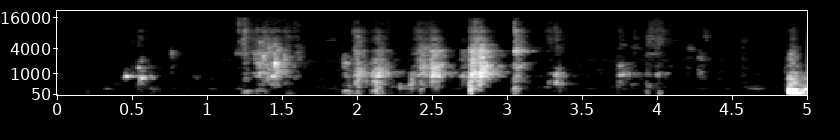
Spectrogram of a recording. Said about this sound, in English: You're drinking water. I am drinking water. I'm drinking water and wine because I got to work out tomorrow morning.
